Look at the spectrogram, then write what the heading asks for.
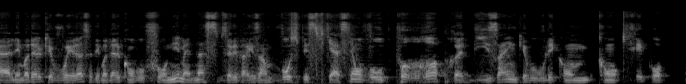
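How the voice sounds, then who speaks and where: A man is speaking. He talks at a very fast pace. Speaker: software presenter. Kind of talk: product demo webinar. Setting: live webinar.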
